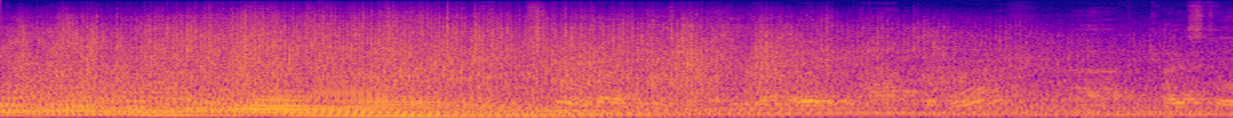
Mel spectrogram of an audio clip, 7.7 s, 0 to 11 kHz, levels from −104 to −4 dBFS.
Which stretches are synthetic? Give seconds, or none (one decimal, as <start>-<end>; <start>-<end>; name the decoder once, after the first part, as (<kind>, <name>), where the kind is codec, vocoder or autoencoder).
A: none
